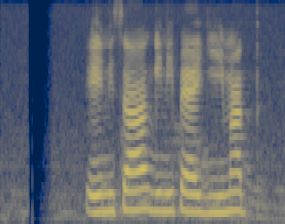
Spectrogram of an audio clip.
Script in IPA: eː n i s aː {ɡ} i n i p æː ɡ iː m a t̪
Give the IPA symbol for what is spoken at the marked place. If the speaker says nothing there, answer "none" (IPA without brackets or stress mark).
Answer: ɡ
